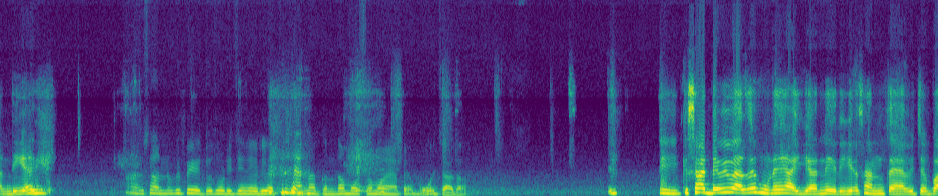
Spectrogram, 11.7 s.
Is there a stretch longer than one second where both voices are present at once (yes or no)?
no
